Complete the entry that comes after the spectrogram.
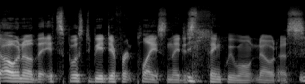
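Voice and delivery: plain

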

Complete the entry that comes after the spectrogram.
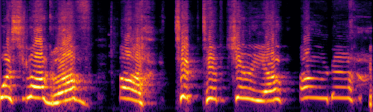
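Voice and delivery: very high, put-on Cockney voice. Speaker imagines a man talking while being arrested, mock Cockney Mary Poppins sweep. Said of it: "speaking Cockney as they arrested him".

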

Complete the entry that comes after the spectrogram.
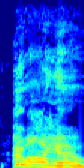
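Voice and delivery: shrill, scared, very loud, high-pitched scream. Recounting a scene where a woman's chairs move, retelling her shout. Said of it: "She immediately shouts".

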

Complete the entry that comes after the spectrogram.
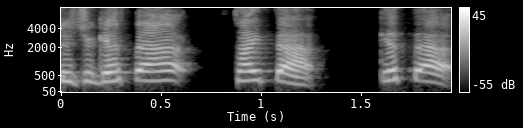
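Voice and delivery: high-pitched hollering yell. Retelling how others called out for the typing: imitating someone yelling. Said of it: "And they'd yell at me and say".

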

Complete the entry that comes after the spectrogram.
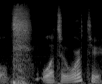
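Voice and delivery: cheeky, breathy, quick, hushed smart-aleck delivery. Retelling his answer to a driver who wanted his pictures: retelling a smart-aleck reply. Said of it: "being the smart aleck that I am".

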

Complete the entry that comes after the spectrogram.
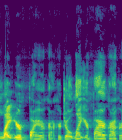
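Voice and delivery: mock frantic, high urgent yelling, repeated. Retelling how Gabe yelled at him during the fireworks, retelling someone's yell. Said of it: "Gabe starts yelling at me".

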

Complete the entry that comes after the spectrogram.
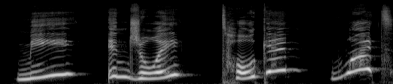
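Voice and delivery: squeaky, high-pitched put-on character voice. A network show host questions himself, in a too-high voice. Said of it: "my voice is too high".

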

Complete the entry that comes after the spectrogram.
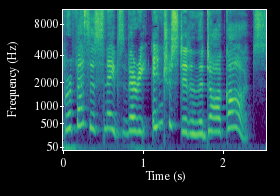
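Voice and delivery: very high, sudden blurted outburst. Harry, watching Professor Lupin drink his potion, blurts out to him. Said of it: "he blurted out".

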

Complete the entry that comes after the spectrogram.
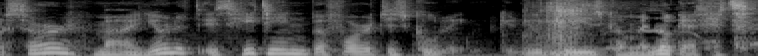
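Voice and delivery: put-on Indian accent. Telling a joke, speaking the punchline character's line in a put-on Indian accent. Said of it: "I love your accent".

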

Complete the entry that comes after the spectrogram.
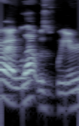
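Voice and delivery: ordinary talk, nothing marked

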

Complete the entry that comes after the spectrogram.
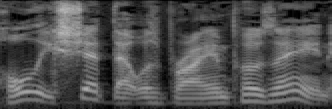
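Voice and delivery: ordinary talk

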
